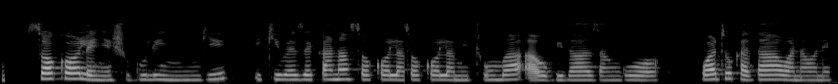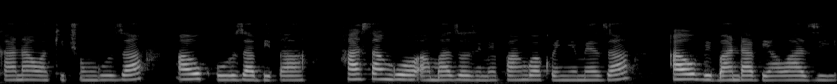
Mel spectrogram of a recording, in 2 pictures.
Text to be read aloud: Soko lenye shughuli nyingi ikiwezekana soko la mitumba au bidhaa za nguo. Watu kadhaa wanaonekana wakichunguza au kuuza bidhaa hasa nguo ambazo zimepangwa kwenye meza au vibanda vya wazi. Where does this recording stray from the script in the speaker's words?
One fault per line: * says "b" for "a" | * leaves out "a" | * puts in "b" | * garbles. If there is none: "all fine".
* puts in "soko la"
